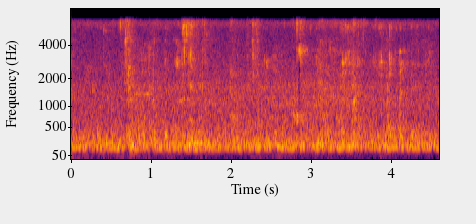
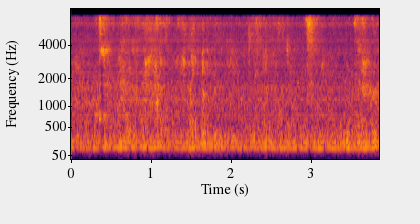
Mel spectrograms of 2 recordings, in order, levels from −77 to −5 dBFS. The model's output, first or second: second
